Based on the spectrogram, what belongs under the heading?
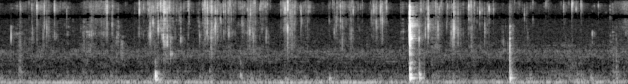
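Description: Close-up chewing of a chicken-mayo rice bowl with crispy fried chicken, soft crackly mouth sounds throughout. A wooden spoon knocks on the plate three times, the loudest about five seconds in.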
